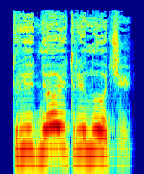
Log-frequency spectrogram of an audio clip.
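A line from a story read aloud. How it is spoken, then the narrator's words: Growl. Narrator (Russian): прорычал Кафал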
